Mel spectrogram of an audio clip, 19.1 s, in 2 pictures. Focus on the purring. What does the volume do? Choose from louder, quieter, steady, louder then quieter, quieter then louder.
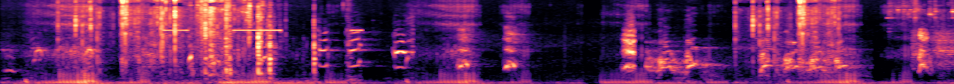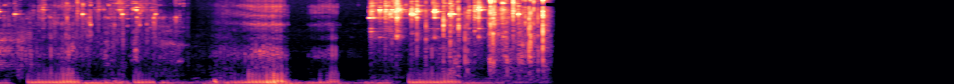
quieter then louder.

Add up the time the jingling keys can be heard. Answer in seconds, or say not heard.
6 s.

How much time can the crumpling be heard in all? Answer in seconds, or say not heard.
4 s.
